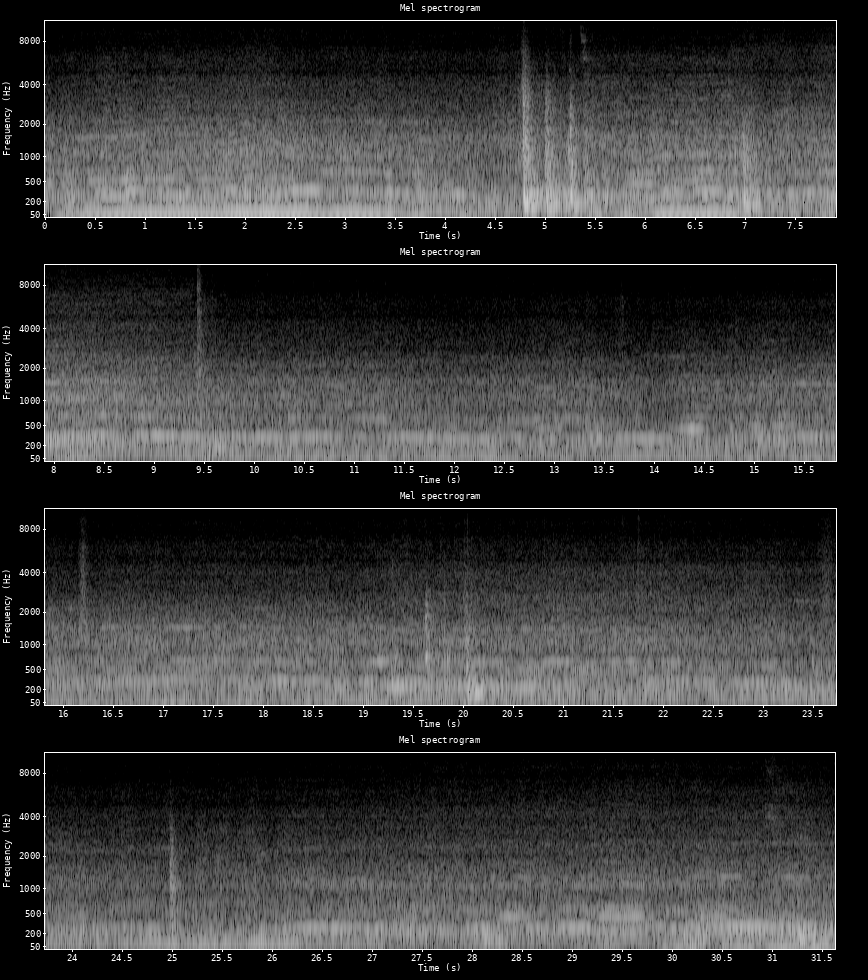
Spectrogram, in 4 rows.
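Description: CAT 907H2 compact wheel loader's diesel engine running steadily while the machine manoeuvres, its pitch drifting slightly with throttle. A few sharp knocks come about five seconds in and again around seven seconds.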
